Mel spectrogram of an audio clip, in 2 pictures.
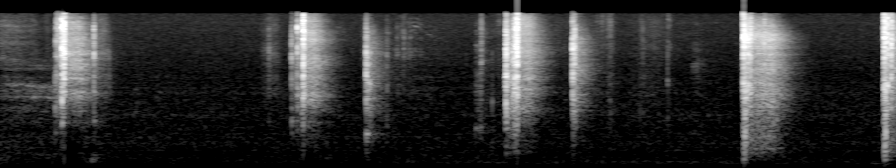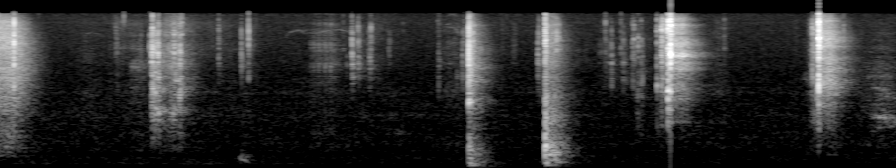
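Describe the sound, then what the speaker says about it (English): A Nineball Hi-Capa airsoft pistol fires BBs at a bag in sharp, close, loud shots, spaced irregularly about one or two seconds apart with brief quiet gaps between them. "I need to empty this. Let me shoot at the bag."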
